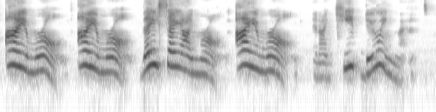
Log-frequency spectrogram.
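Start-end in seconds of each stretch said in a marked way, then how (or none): 0.1-4.5 loud, higher anguished repetition; loud desperate self-accusation; screaming self-blame. Pretend. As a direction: yell it at yourself over and over. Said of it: "crying and screaming".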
